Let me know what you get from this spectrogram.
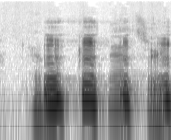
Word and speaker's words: Nebuchadnezzar: Nebuchadnezzar, you said it correctly.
